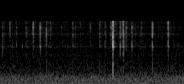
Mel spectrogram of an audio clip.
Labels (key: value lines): label: ambient
recorder: HydroMoth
